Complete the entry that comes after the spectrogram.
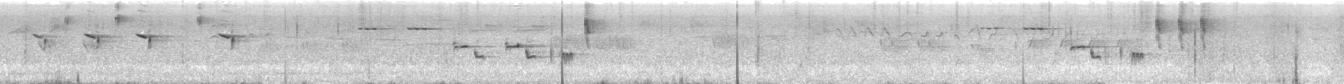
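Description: Songbirds singing: a run of descending chirps, then the same short phrase of notes twice, about six seconds apart, with other chirps between. Under them is a low uneven rumble that dies away about eleven seconds in, and there are a few sharp clicks.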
